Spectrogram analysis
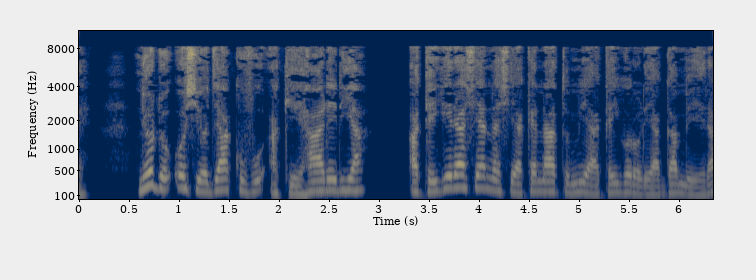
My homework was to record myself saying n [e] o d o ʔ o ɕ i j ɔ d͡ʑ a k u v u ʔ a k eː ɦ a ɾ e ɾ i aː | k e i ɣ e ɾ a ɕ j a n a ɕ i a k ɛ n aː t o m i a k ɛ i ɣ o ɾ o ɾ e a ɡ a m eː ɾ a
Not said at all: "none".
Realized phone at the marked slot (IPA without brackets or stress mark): e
